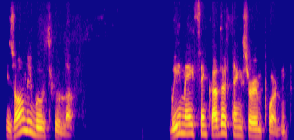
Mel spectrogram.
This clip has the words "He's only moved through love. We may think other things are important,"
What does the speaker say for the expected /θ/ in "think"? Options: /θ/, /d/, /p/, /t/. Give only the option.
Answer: /θ/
